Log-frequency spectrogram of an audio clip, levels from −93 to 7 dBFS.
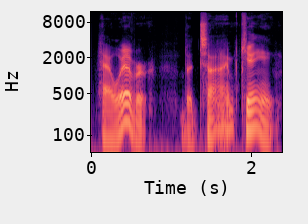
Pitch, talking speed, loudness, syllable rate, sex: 105 Hz, 100 wpm, -18 LUFS, 3.7 syllables/s, male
